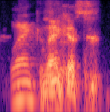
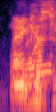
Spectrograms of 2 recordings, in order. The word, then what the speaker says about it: Lancaster: And it's not Lancaster, right, Skipper? Lancaster. Lancaster, not Lancaster. Why you say it like that? Lancaster's for you city In folk. Texas, we would say Lancaster.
